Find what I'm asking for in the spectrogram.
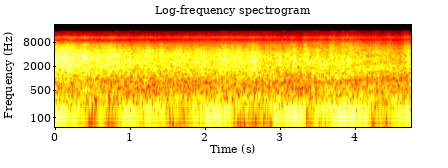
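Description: Sailboat motor sailing on the sea in Greece with the mainsail up, a steady low engine drone under continuous hull and water wash, close and even throughout.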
